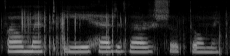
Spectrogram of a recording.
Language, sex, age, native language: Icelandic, female, 18-19, Icelandic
